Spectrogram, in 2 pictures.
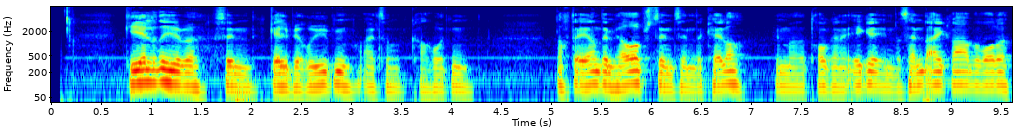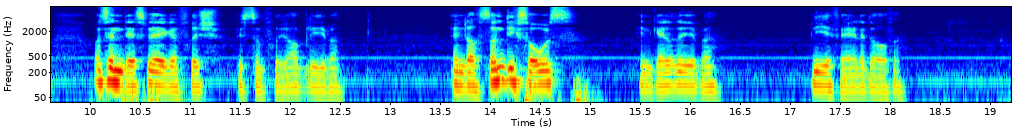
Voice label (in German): gealriaba, schwaebisch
